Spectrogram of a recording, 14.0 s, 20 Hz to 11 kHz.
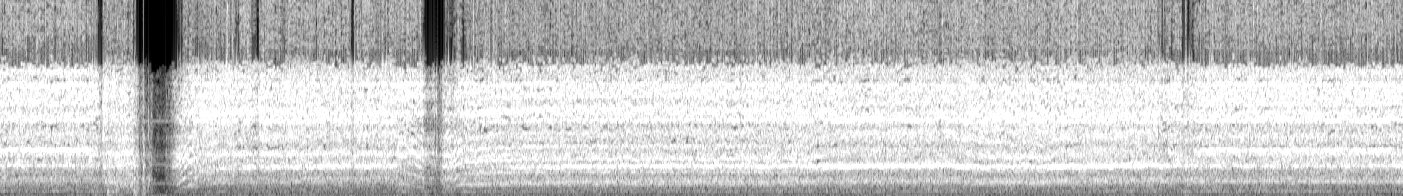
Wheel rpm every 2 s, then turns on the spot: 200, 200, 160, 210, 220, 220, 230.
none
